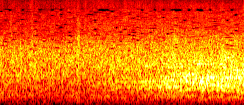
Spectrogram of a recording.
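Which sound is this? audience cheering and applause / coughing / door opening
audience cheering and applause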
